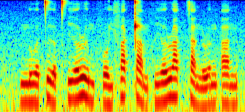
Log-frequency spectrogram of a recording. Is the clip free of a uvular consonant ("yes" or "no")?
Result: yes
